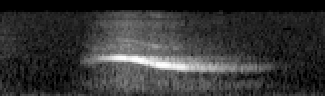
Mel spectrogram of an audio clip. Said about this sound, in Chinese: 当听到口哨声的时候，应该把你的手放在你的骚逼上，给主人看。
